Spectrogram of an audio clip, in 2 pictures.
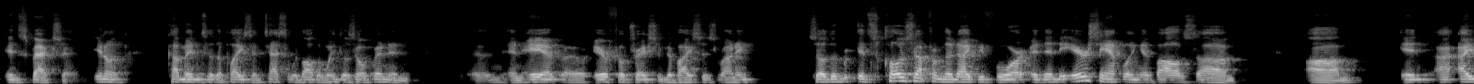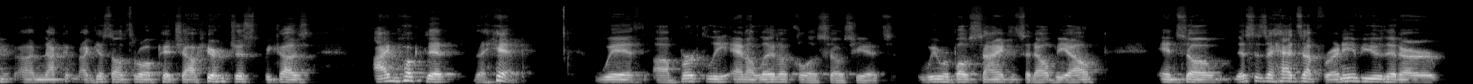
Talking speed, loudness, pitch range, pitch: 175 wpm, -21 LUFS, 110-125 Hz, 115 Hz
